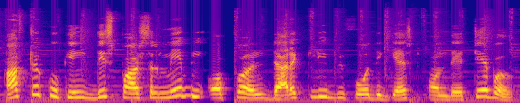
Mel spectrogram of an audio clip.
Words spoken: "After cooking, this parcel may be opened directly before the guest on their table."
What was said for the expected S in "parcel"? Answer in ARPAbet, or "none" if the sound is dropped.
S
